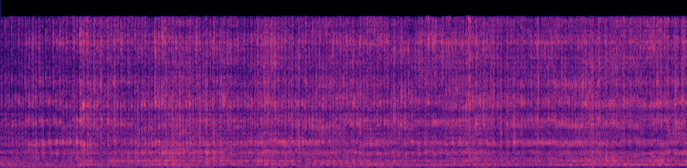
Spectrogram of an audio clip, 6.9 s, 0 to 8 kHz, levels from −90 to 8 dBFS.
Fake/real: fake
